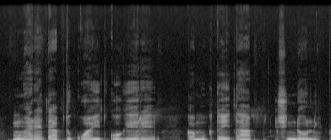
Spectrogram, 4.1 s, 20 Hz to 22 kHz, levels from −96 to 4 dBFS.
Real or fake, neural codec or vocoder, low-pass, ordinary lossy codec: fake; vocoder, 44.1 kHz, 128 mel bands every 512 samples, BigVGAN v2; none; none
